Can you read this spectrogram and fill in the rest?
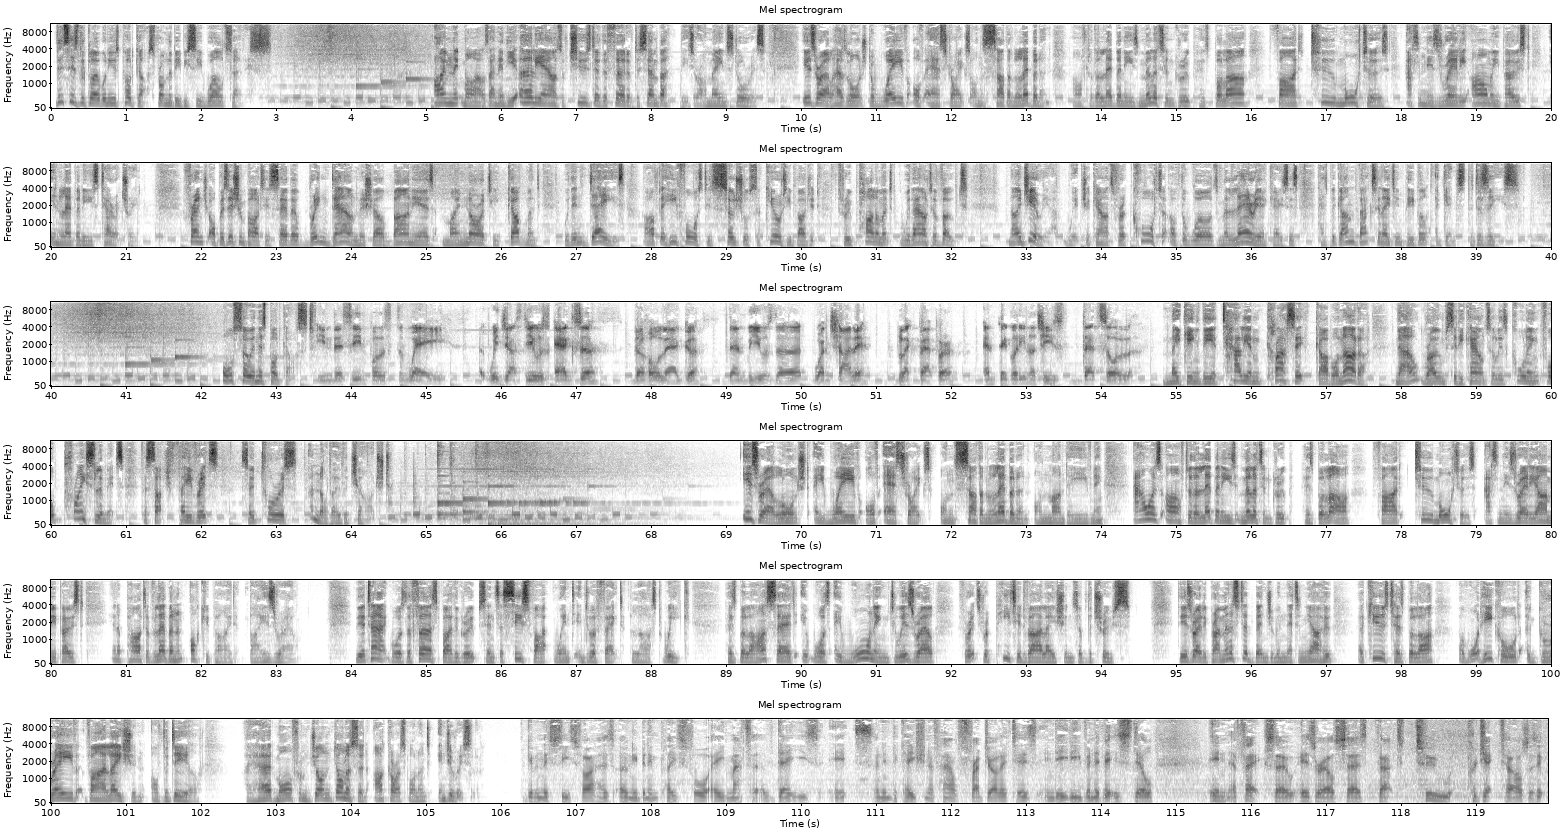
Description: The best stories, interviews and on the spot reporting from around the world including highlights from News hour, The World Today and World Briefing.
